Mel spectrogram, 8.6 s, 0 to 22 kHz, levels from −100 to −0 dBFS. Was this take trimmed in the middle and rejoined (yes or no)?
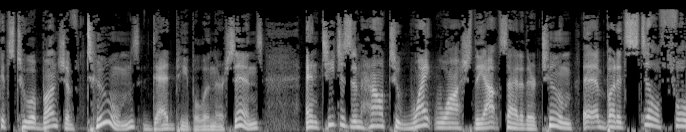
yes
